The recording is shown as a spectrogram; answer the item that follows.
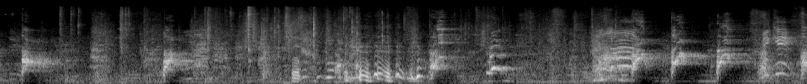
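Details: German Shepherd x Labrador cross dog at bath time giving short barks, yips and wavering high whines in bursts, mixed with a person talking close by throughout.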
